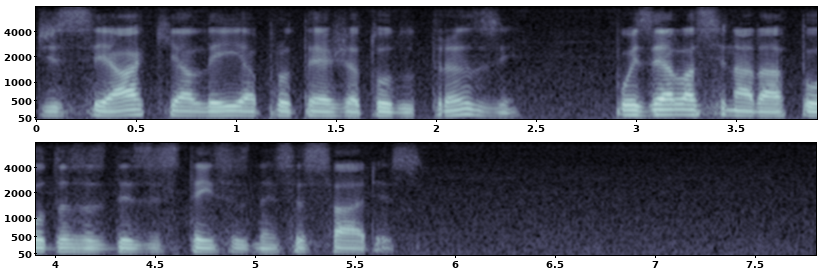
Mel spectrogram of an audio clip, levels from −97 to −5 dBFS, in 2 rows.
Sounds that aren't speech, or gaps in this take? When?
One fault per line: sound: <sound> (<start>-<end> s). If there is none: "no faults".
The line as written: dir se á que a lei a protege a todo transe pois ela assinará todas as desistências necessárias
no faults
